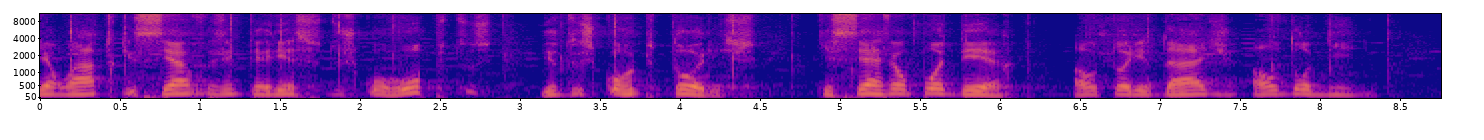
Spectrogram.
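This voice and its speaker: Fairly even intonation at a fairly slow pace, with music in the background. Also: man, fairly high pitch for a man. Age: 70s. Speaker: spiritist doctrine teacher. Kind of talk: lecture.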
